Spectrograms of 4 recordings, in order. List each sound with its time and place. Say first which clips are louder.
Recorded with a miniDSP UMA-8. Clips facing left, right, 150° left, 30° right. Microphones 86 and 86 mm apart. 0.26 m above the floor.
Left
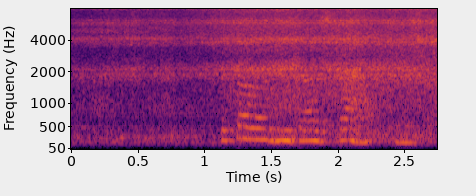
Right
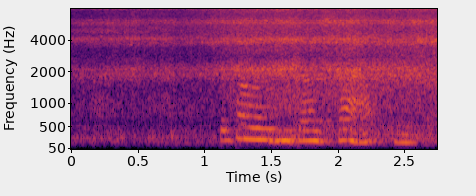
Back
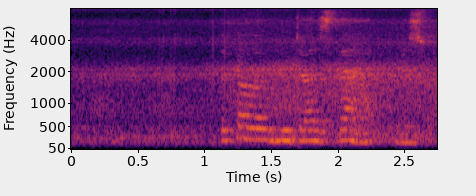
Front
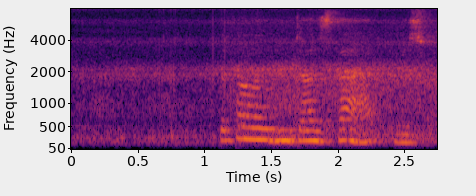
1.1 s a woman speaking: right 2 dB, front 3 dB; 80° right, 2.5 m; by 2.6 s 50° right, 2 m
